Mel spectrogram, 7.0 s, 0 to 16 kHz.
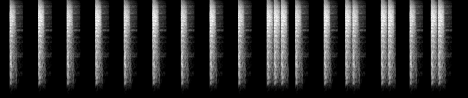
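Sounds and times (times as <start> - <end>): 
multi drum loop with hi-hat at 140 BPM: 0.0 - 7.0.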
